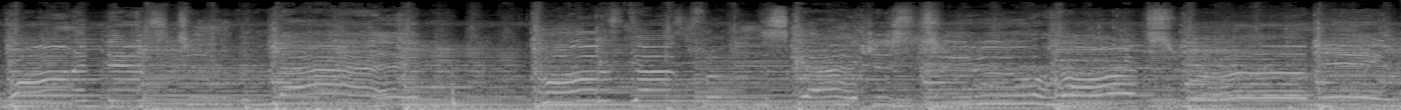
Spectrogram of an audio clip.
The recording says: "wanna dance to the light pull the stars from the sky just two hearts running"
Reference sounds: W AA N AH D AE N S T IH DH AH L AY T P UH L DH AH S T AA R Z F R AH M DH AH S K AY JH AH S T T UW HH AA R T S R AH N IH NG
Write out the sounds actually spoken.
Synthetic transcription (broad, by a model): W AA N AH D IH S T IH DH AH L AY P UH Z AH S F R AH M DH AH S K AY JH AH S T T UW HH AA R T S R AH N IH NG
